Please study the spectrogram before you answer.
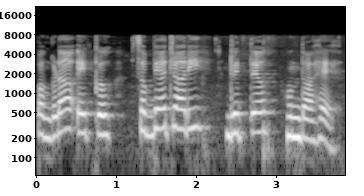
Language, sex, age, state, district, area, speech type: Punjabi, female, 18-30, Punjab, Fazilka, rural, spontaneous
